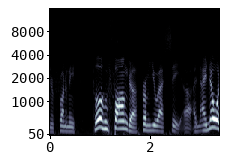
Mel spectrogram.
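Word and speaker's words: Hufanga: have my pronunciation in front of me flo hufonga from usc uh i know it's pronounced tafonga but i always forget the first name there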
